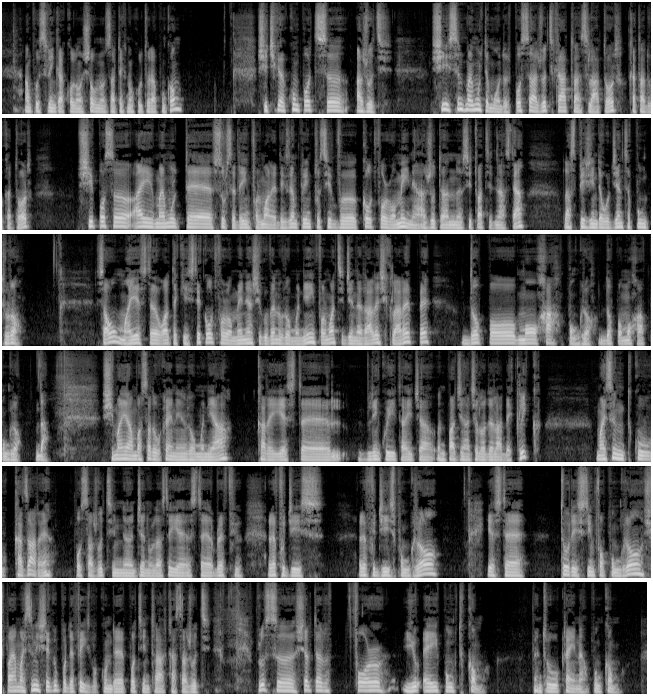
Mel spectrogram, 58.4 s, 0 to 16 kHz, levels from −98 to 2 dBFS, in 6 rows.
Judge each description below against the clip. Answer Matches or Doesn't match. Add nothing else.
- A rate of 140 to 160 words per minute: Doesn't match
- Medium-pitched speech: Doesn't match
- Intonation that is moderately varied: Matches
